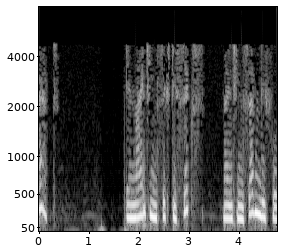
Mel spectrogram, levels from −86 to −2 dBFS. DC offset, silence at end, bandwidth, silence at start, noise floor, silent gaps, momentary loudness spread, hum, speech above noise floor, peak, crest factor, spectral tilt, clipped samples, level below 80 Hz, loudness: under 0.1%; 0 s; 5 kHz; 0 s; -54 dBFS; none; 8 LU; none; 45 dB; 0 dBFS; 12 dB; -12.5 dB/octave; 0.1%; -42 dBFS; -11 LUFS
